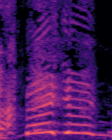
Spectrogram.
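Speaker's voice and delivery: shrill, very high, thrilled shout. Retelling calling out a name in a meeting: imitating own excited shout. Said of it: "Too bad you can do my voice".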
